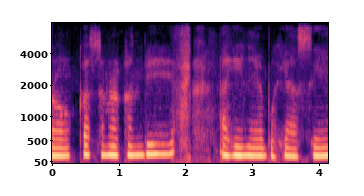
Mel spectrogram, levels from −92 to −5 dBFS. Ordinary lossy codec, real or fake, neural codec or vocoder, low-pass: Opus, 16 kbps; fake; codec, 16 kHz, 8 kbps, FreqCodec, smaller model; 7.2 kHz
